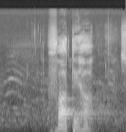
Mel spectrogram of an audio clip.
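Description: A man speaks loudly into a microphone over a loudspeaker.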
